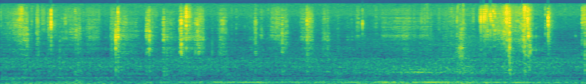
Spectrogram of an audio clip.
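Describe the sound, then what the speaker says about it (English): Small strips of tape are pressed onto card corners in a craft session: quiet, rapid crinkles and taps in uneven bursts over a low, soft background hum. "I'm just adding a little more tape to my corners because they're not down"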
